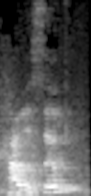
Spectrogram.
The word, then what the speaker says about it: Calecim: It's Leah with Skin Beautiful Rx, and today I am joined by Laura from Calecim.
